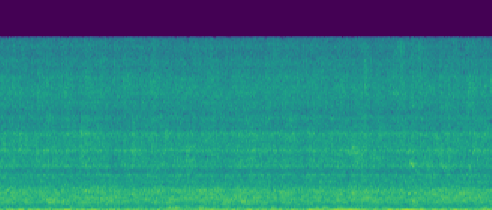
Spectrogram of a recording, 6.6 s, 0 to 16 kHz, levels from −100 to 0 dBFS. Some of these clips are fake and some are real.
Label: real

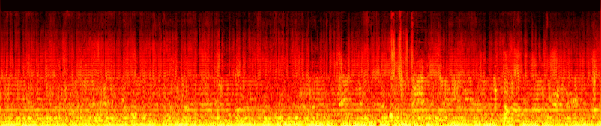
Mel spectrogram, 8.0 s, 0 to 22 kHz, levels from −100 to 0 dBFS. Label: fake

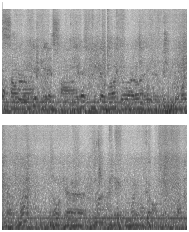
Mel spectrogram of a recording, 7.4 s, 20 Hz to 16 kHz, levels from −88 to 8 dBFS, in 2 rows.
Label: fake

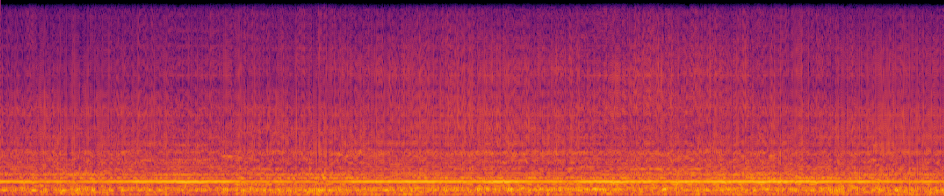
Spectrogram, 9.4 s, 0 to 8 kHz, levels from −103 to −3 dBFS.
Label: fake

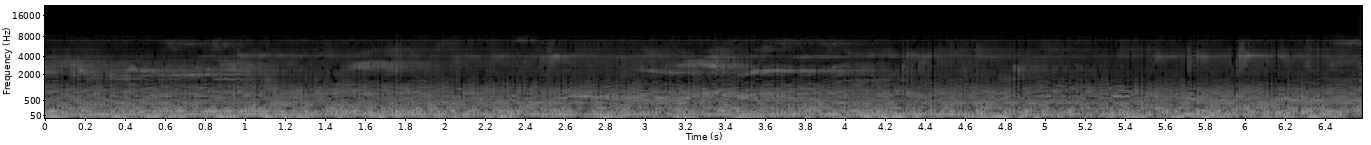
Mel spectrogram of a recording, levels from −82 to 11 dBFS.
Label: fake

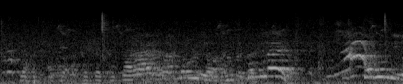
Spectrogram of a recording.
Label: fake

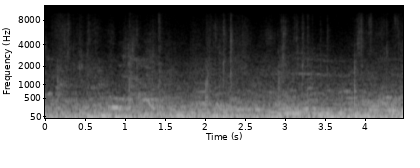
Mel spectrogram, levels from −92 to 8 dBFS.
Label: real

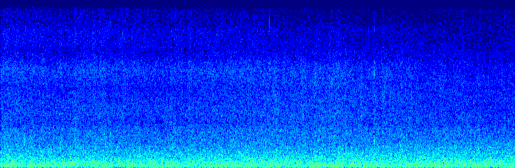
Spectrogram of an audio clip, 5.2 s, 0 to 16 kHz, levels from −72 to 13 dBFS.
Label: real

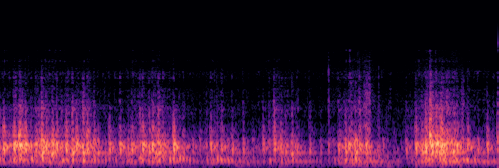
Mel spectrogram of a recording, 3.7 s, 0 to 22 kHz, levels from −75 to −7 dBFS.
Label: real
